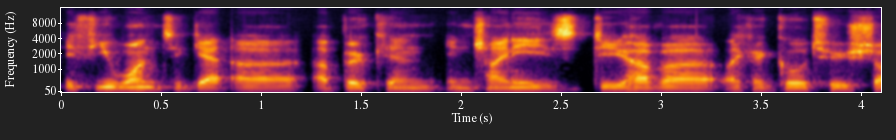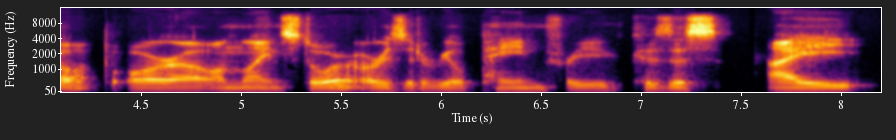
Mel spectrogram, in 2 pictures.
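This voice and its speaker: A man with a low voice hosts a relaxed podcast conversation about books. He thinks aloud as he goes, with loose, slightly hesitant phrasing. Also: moderate pace, few pauses. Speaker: podcast host. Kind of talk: casual book discussion interview.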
